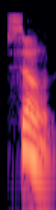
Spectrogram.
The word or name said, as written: sown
